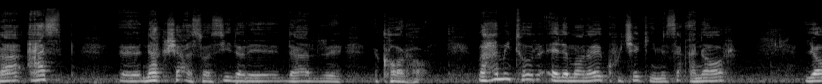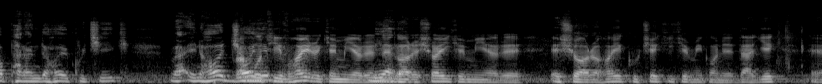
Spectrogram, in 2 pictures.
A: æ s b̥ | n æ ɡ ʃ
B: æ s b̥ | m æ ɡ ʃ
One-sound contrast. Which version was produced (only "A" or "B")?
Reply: A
